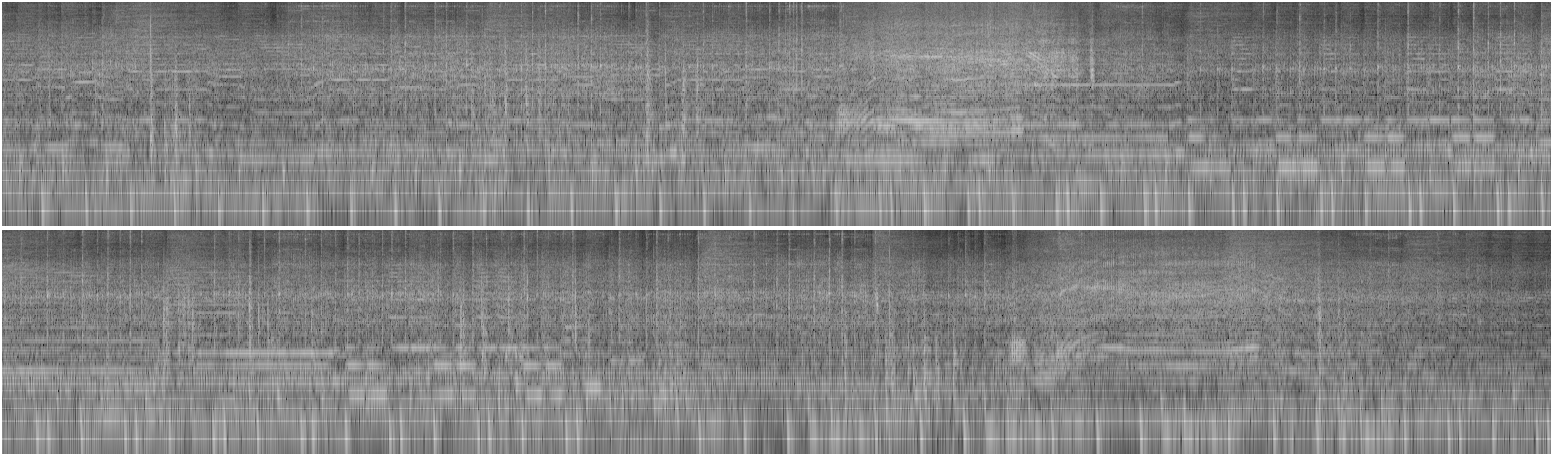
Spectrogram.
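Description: Gas chainsaw running and cutting up a wooden table, its engine revving up and back down twice, with music playing over it.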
